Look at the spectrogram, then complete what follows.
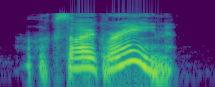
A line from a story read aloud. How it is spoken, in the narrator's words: Devin mumbled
